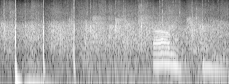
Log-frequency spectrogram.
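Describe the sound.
A crowd applauds steadily, a dense wash of clapping with a few sharp, louder claps standing out near the start, while a voice speaks briefly near the end.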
